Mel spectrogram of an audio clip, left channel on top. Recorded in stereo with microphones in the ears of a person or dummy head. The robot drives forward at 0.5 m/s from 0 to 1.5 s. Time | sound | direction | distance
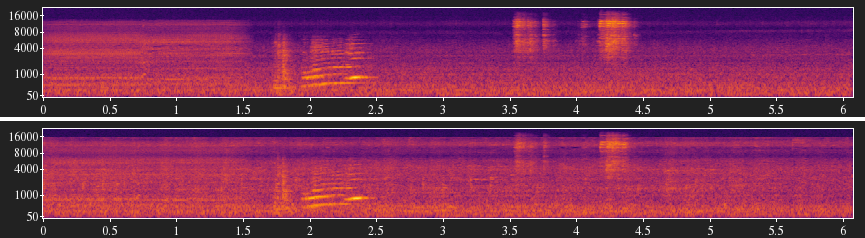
1.7 | a squeak | 30° right (ahead or behind) | 0.8 m
3.5 | cutlery clinking | 40° left (ahead or behind) | 1.7 m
